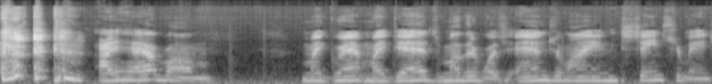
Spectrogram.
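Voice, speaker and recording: A woman with an American accent, her pitch fairly low and her intonation lively. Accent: Upper Midwest, Ojibwe community English. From Lac du Flambeau, Wisconsin. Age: 80s+. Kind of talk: interview.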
